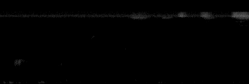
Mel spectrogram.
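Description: Faint, steady high-pitched trilling of insects in the background.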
